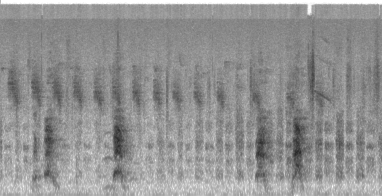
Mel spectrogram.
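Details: Puppies running, chasing and playing together on a lush green grass meadow; four short, harmonic barks or yips come in two pairs, near the start and middle, over soft panting and breathy background.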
